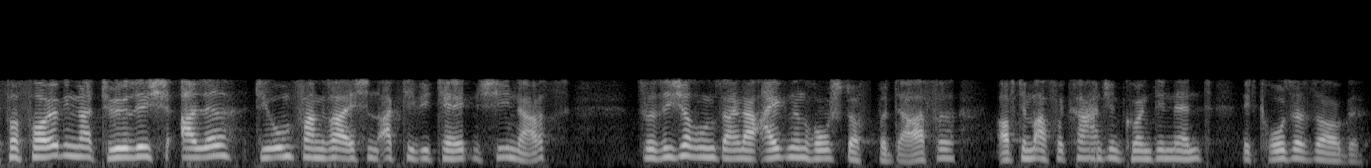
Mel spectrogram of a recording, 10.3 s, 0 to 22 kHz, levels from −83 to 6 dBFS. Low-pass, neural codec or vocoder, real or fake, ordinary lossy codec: 3.6 kHz; codec, 16 kHz in and 24 kHz out, 0.8 kbps, FocalCodec, streaming, 65536 codes; fake; none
